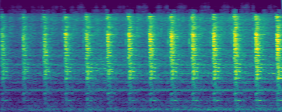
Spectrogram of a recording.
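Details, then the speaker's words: Pottery wheel in use during a throwing demo, after repairs: sharp even ticks nearly four per second over steady hiss; repeating tick, cause not yet found. "do not like that sound it's really annoying isn't it"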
